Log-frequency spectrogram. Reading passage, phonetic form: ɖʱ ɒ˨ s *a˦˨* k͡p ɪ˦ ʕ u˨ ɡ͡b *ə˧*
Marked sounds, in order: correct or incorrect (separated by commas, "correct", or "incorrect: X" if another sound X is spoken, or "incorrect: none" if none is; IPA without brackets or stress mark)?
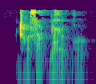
incorrect: ɑ˦˨, incorrect: ɔ˧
